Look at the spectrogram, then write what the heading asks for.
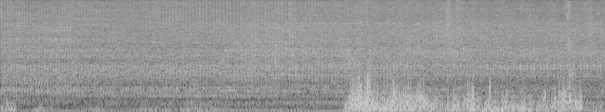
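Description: Opel minivan's engine running at low speed close by as it pulls up, a steady low rumble; about three and a half seconds in, a much louder, uneven low rumble takes over for over two seconds.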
